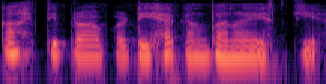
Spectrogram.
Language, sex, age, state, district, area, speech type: Kashmiri, female, 18-30, Jammu and Kashmir, Shopian, rural, spontaneous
